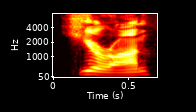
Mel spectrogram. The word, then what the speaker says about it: Huron: Not sure why I decided to pronounce it Huron, but Huron. Number 4, Keystone, number 5, Van Wert, number 6, Wasion, number 7, Napoleon, and number 8, Kenton.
